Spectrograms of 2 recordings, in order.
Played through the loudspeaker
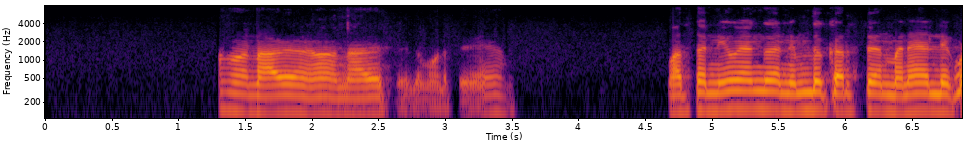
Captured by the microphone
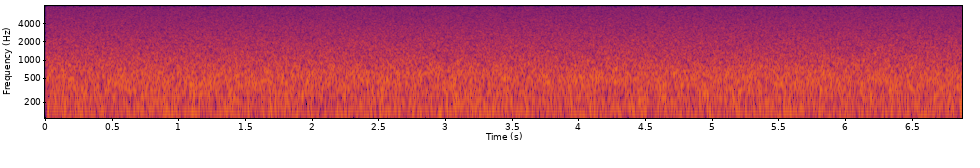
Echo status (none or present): none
